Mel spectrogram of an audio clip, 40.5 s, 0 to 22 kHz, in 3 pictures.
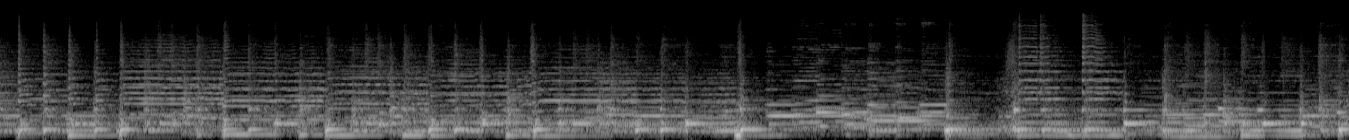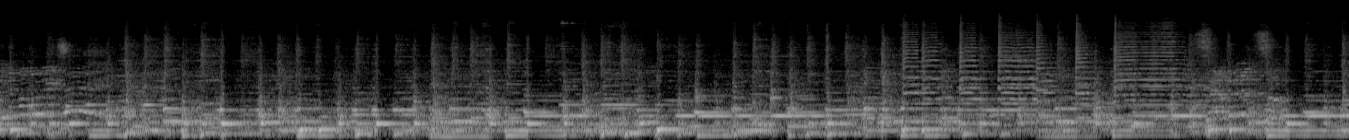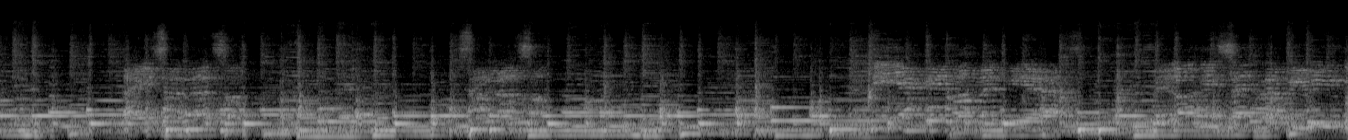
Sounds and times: Dance music: 0:22.3 - 0:26.2.

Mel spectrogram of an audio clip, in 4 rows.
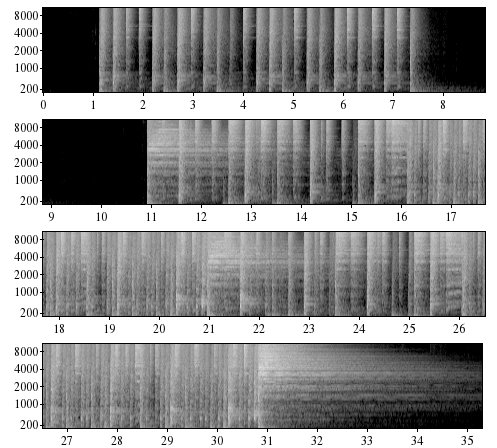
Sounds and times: Drum kit: 0:01.2 - 0:07.8, 0:10.9 - 0:32.9
Drum roll: 0:11.0 - 0:32.5
Bass drum: 0:12.4 - 0:13.8, 0:15.0 - 0:23.8, 0:24.6 - 0:31.2.

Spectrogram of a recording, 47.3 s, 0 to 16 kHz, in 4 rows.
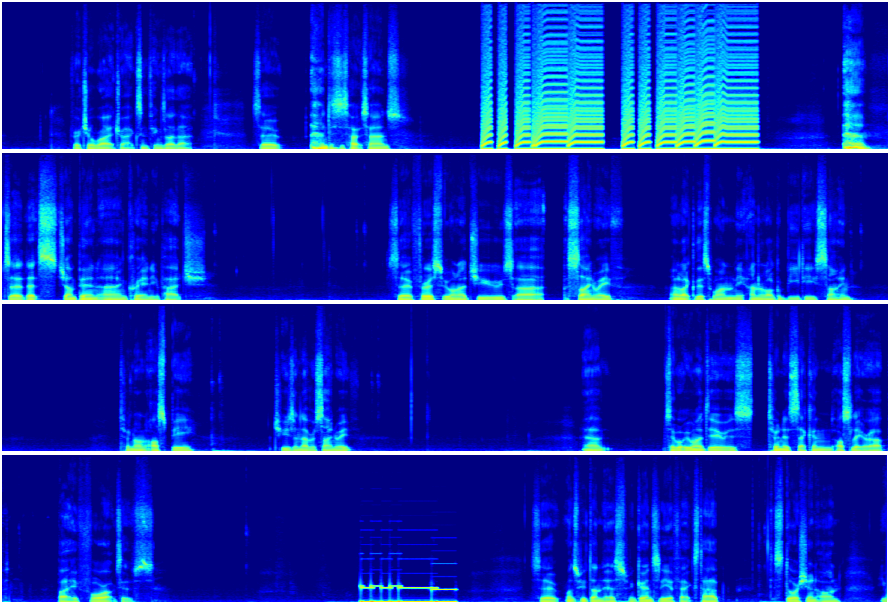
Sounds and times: Speech: 0:00.9 - 0:02.6, 0:03.4 - 0:05.4, 0:11.2 - 0:14.6, 0:17.0 - 0:20.1, 0:20.7 - 0:23.2, 0:25.2 - 0:26.2, 0:27.2 - 0:28.4, 0:31.4 - 0:31.8, 0:32.5 - 0:35.6, 0:36.2 - 0:37.6, 0:42.5 - 0:45.1, 0:45.7 - 0:47.2.

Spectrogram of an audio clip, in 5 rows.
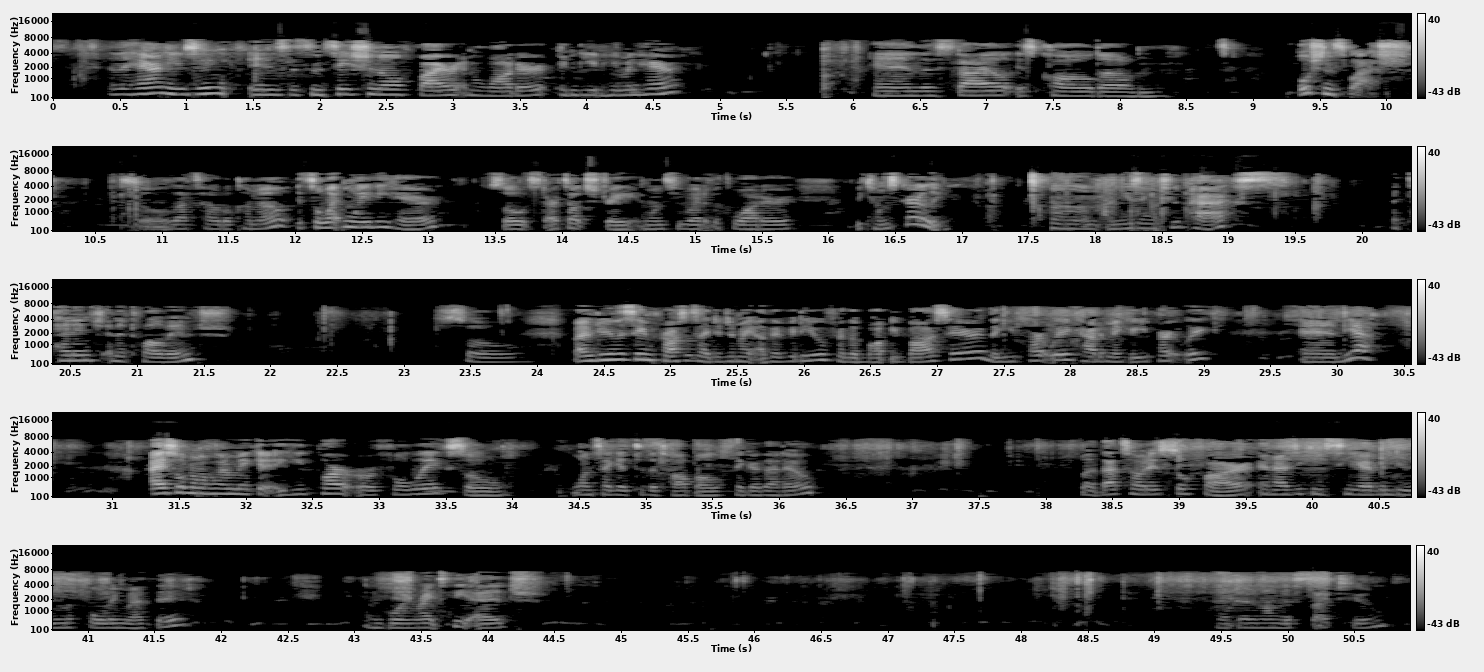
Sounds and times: Speech: 0:00.3 - 0:04.8, 0:06.2 - 0:17.0, 0:17.6 - 0:19.6, 0:20.2 - 0:21.8, 0:23.3 - 0:37.4, 0:38.2 - 0:41.9, 0:42.5 - 0:44.8, 0:49.4 - 0:50.9.

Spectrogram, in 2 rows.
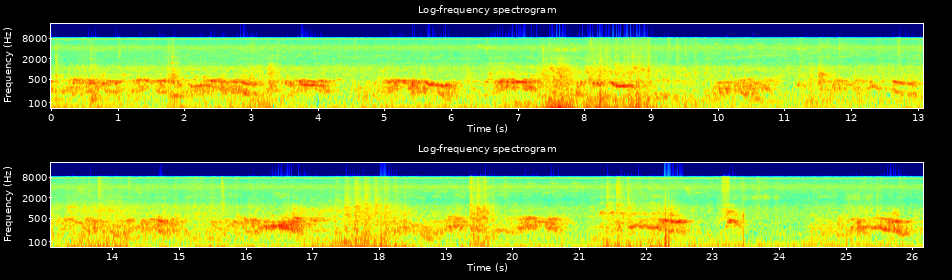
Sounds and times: Bird flight, flapping wings: 0:07.4 - 0:09.9, 0:17.3 - 0:18.5, 0:19.4 - 0:19.8, 0:21.4 - 0:22.0.

